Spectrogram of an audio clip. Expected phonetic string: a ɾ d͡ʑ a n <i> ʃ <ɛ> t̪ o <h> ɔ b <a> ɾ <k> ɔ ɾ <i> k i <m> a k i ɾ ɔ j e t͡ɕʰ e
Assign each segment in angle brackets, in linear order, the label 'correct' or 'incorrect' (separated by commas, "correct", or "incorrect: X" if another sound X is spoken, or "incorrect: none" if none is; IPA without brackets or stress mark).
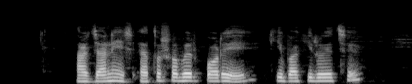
correct, correct, incorrect: ʃ, incorrect: e, incorrect: p, incorrect: e, incorrect: b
